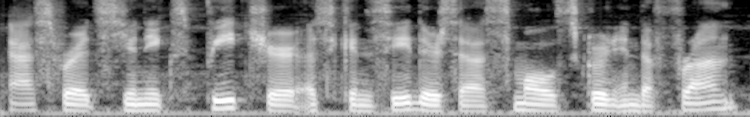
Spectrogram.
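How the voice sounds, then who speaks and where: A man's voice: mid-range voice, fairly quick. A man doing casual vlog narration as a gaming content creator. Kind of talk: casual vlog voice-over, reading game choices.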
